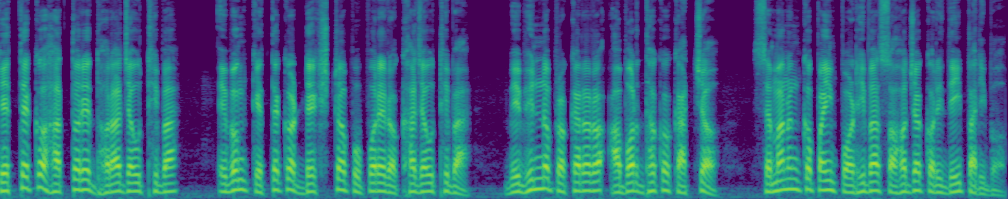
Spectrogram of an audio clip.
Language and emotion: Odia, neutral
